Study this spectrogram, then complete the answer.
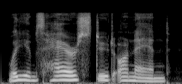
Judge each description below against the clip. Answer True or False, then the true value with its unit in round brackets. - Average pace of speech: True (165 wpm)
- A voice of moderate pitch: True (180 Hz)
